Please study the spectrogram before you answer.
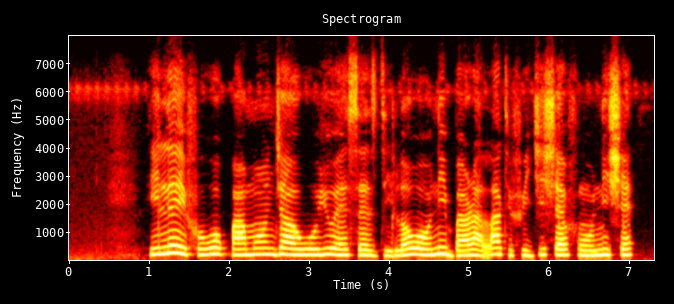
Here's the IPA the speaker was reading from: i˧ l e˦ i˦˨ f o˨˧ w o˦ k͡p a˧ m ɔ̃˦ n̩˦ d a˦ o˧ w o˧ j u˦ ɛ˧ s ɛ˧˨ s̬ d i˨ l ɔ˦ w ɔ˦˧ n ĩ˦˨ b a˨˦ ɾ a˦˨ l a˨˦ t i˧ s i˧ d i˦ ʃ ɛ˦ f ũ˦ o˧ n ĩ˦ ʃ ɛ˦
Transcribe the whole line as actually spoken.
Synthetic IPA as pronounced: i˧ l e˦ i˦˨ f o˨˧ w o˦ k͡p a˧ m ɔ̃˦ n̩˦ d͡ʒ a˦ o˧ w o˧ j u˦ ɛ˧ s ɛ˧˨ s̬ d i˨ l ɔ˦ w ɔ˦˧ n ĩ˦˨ b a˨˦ ɾ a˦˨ l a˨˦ t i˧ f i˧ d͡ʒ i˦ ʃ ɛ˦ f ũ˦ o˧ n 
